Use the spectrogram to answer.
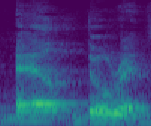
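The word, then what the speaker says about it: Eldoret: but the people knows I'm talking about elder Eldor E L D O R the the pronounce the pronunciation is it right eldor yes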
